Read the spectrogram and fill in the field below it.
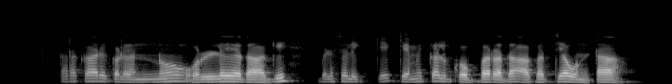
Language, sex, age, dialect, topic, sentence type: Kannada, male, 18-24, Coastal/Dakshin, agriculture, question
